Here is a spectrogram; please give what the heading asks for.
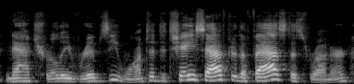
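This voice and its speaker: A storyteller reading a children's book aloud in an animated, expressive way, acting out the characters. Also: mid-range voice, normal speed. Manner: animated, acts out characters' lines.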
